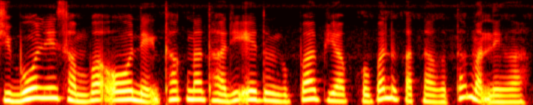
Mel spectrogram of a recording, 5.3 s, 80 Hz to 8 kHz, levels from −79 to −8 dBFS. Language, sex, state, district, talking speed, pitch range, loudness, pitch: Garo, female, Meghalaya, South Garo Hills, 90 wpm, 190-245 Hz, -16 LUFS, 225 Hz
